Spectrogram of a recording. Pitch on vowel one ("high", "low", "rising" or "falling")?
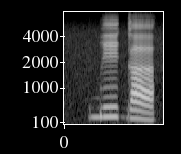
high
